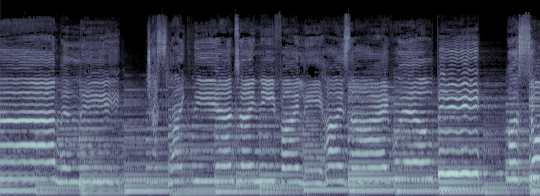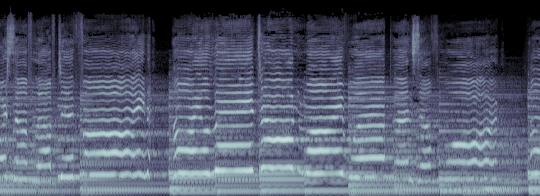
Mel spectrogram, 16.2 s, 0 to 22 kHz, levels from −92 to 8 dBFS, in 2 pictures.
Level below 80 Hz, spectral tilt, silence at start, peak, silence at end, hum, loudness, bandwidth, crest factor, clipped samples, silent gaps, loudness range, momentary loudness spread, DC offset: -44 dBFS; -4 dB/octave; 0 s; 0 dBFS; 0 s; none; -16 LUFS; 16.5 kHz; 16 dB; under 0.1%; none; 9 LU; 12 LU; under 0.1%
